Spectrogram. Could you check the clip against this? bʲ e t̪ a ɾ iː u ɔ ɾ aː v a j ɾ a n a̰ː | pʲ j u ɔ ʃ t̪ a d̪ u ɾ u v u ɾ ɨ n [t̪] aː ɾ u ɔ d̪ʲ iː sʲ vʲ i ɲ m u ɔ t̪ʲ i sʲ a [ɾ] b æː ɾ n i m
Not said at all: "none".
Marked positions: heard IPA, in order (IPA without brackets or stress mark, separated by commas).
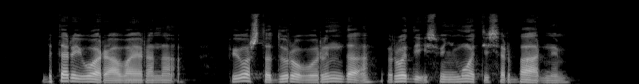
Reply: d̪, ɾ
